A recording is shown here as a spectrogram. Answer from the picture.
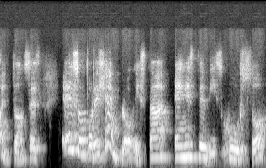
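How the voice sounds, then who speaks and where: This woman's delivery is fairly slow. Her pitch rises and falls very widely. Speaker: literature teacher. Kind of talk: lecture.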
